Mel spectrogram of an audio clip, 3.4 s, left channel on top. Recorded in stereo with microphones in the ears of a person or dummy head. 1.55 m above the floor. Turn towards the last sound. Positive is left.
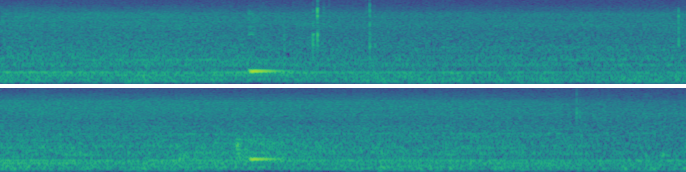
turn(degrees=20)  # may be behind; listen again after turning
